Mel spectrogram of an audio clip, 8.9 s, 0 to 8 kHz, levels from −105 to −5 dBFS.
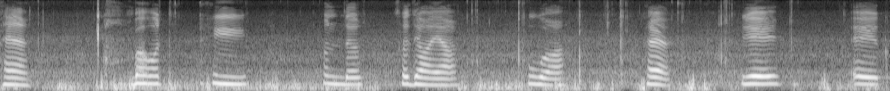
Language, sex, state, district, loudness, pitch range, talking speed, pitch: Hindi, female, Punjab, Pathankot, -19 LUFS, 225-250 Hz, 60 wpm, 235 Hz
